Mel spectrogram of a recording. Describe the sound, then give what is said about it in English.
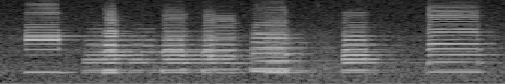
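Several car horns honk in a quick, overlapping series of short and longer blasts, loud, with brief gaps between them and no talking. “Give me a honk if you've ever done something and you knew it was God, good, you knew it was good, God wanted to you to do, and it felt great.”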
